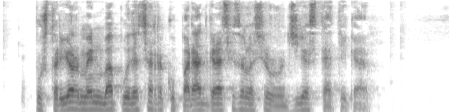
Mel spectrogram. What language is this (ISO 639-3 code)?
cat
